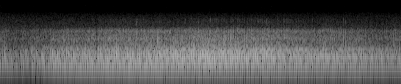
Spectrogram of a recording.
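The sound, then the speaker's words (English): Maxton's car engine roars as it whips by on the road, swelling quickly and holding a steady, throaty hum for a few seconds before easing slightly at the end. No voices. “Maxton's car whipped by.”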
